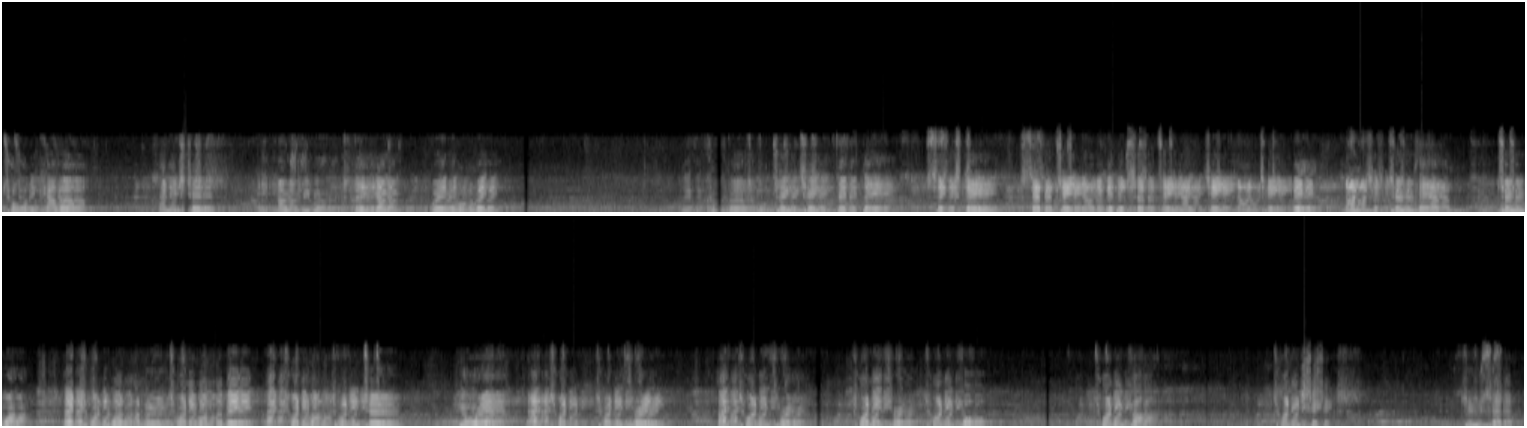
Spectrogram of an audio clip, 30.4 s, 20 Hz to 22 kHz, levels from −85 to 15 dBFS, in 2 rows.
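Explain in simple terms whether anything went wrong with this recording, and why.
Yes, several things went wrong, and most of them are linked to how the sound travelled over a call connection.

The first is a doubled audio track. A second copy of the whole sound plays about a tenth of a second behind the original, all through the clip. The copy is only a little quieter. It has no echo tail or room sound, so it is not a real room echo. The likely cause is that the sound was picked up a second time through a slower route and mixed back in.

The second is clock drift between sender and receiver. The sending device's clock ran roughly 3% slower than the receiving one. So sound arrived a bit too slowly for the receiver. Its small holding area kept running low. That pushed it into constant small fixes. The small stumbles this causes are spread across the whole clip.

Those fixes are the repeated timing corrections. 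From 0.15 s to 30.33 s the receiver keeps stretching the sound with tiny repeated pieces. Overall the playback runs at about 99% speed. All of this adds roughly four tenths of a second to the clip. Each edit is tiny and unevenly spaced. You may notice only a faintly unsteady pace or the odd slight hiccup.

There is also a short stall from a late packet. At 1.81 s one piece of sound arrived late. The receiver held the last sound for 44 ms until it came. Then it carried on from the same place. Nothing is lost. There is just one moment where a sound is drawn out too long, with a slight buzz or dip.

Last, there are scattered short gaps. Between 3.73 s and 5.29 s there are about three of them. From 7.14 s to 30.09 s there are around forty more. None is longer than about 40 ms. Each small hole was patched by stretching the sound just before it. Nothing is actually missing. But you hear brief ticks, smears or little hiccups dotted through the audio.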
